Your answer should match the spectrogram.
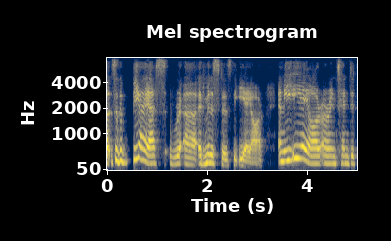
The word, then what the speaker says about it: EAR: the Export Administration Regulations, abbreviated as EAR, looks like ear, but we pronounce it EAR.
